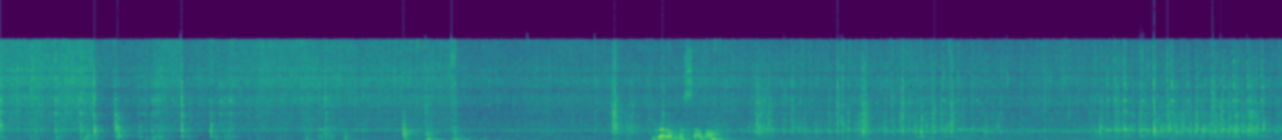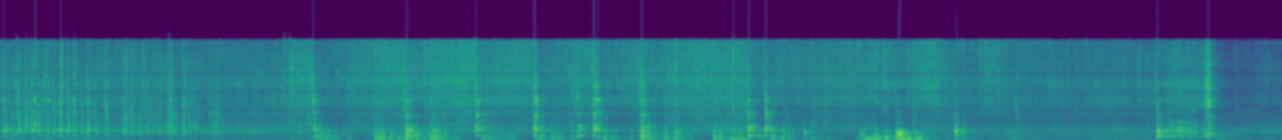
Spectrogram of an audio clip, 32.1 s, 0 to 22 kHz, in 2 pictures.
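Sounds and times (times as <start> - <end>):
masala frying in hot oil: 0.0 - 32.0
metal spoon scraping a pot: 30.5 - 31.4.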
